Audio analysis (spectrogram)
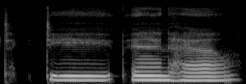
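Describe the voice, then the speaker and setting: Leading a guided yoga nidra session as the teacher, a woman speaks at a medium pitch in a monotone. Her delivery is soothing, measured and instructional, with gentle pauses. The recording is studio quality, with no room sound.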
